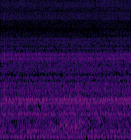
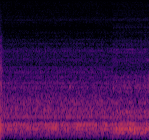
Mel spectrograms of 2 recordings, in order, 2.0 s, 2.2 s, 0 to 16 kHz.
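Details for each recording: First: Ferguson Videostar 3V36 VHS recorder after replacing the noisy capstan motor, loading a tape: only a faint, even hiss with no whine or rumble; the new motor runs quietly. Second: Ferguson Videostar 3V36 VHS deck, previously repaired but noisy, starts up into a loud, steady whirring drone from a noisy capstan motor, due to be replaced with a replacement motor along with a belt.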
